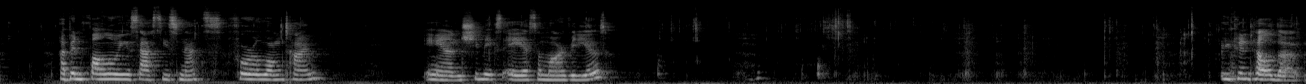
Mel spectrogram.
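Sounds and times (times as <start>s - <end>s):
chewing crispy fried chicken: 6.4s - 13.0s.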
